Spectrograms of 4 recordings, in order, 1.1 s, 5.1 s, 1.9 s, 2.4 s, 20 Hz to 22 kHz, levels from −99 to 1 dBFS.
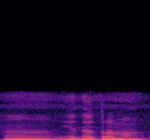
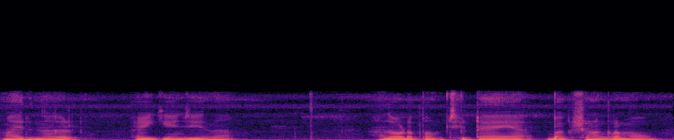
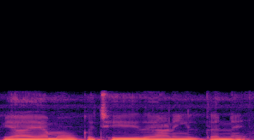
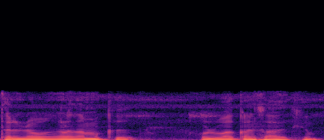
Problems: constant background noise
